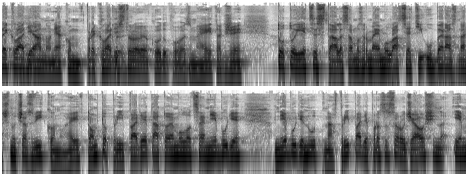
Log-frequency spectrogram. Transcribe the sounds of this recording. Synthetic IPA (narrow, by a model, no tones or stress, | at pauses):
ɾɛklaɟɛaːnɔɲɛakɔmpɾɛklaɟɛst̪ɾɔjɔʋɛːɦɔkʊɔːd̪upɔ̰ʋɛd͡zmɛɦɛjt̪a̰ɡʒɛ | t̪ɔt̪ɔjɛt͡sɛst̪aalɛsamɔzɾɛɪmɛɛmulaːt͡sɪaciʔubɛɾaznat͡ʃnuːt͡ʃazʋiːkɔnṵɦɛjft̪ɔmt̪ɔpɾiːpaɟɛt̪aːt̪ɔɛmulaːt͡siaɲɛbuɟɛ | ɲɛbuɟɛnut̪naːfpɾiːpaɟɛpɾɔt͡sɛsɔɾɔʊd͡ʒaʊʃinjɛ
